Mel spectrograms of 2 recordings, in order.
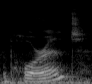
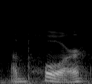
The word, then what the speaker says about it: abhor: So in the word abhore we have second syllable stress which means um my letter a is not going to be the a or the a sound. It's going to be a reduced short little sound.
